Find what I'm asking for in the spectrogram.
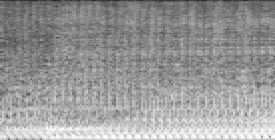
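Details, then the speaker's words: RV water pump, replaced last summer, running with the fresh water tank empty after about two days on the empty light: fast, rough pulsing motor chatter with an uneven gurgling edge as it sucks air. Pump running dry. "let me show you what it looks like it sounds like when I'm out of water so I leave the can you hear it you're gurgling"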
